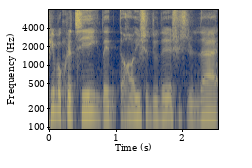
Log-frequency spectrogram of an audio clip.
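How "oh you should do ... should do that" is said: normal talking voice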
